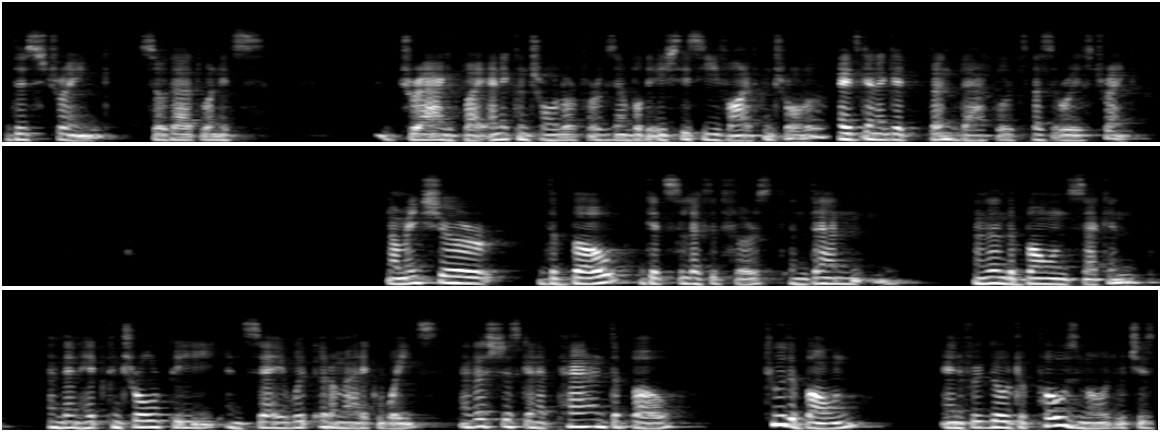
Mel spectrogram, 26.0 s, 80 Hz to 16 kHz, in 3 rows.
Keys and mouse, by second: 1.7-3.7 middle drag, 2.3 g, 4.1 g, 6.7 middle click, 7.5 Tab, 9.8 Tab, 15.0-18.5 drag, 18.9 ctrl+p, 23.7-26.0 drag.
